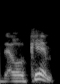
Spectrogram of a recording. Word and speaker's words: Elohim: But first of all, we don't know what the word Elohim usually in the Torah means God. And then it would be pronounced as Elokim.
